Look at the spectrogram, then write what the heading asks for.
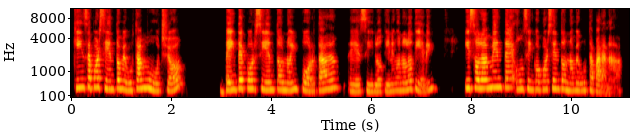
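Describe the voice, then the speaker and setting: Puerto rican lady giving a webinar talk, high bright voice, lots of eh and verdad. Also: measured pace. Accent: Puerto Rican Spanish. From Puerto Rico. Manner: earnest, with frequent "eh" fillers and "¿verdad?" tags. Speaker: program director presenting a webinar. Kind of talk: presenting to healthcare providers.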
